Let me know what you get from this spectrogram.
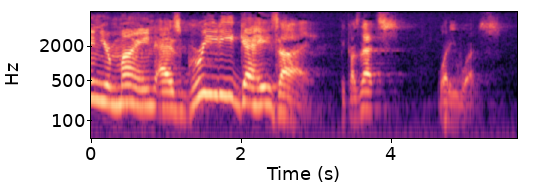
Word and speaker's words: Gehazi: Now, that's the way it's pronounced to the best of my ability. I've checked that out. And there are probably other ways to pronounce it. That's not the way you would pronounce it in Hebrew, but I think in English that's probably close enough, all right? G-E-H-A-Z-I, Gehazi, not one of your more famous Old Testament characters.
